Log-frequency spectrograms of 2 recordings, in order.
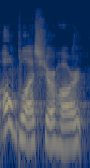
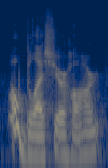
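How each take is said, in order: First: Said in the usual way. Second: Slow, syrupy Southern "Oh, bless your heart" with a rising "Oh". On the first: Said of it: "you know". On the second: Retold or imitated. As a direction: drawl it out like a sweet Southern lady hiding a jab. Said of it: "In the South, they say".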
